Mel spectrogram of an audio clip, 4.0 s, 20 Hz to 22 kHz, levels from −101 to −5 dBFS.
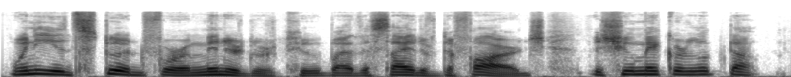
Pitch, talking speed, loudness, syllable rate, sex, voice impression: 135 Hz, 275 wpm, -17 LUFS, 7.0 syllables/s, male, very masculine, old, very thick, slightly tensed, very powerful, bright, very soft, very muffled, very fluent, raspy, very cool, intellectual, refreshing, sincere, very calm, very mature, very friendly, very reassuring, very unique, very elegant, wild, very sweet, lively, very kind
